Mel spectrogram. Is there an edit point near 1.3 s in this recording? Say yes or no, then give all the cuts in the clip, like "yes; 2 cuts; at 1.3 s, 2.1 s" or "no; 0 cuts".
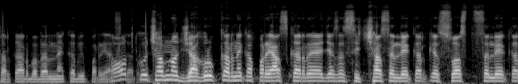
yes; 1 cut; at 1.3 s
